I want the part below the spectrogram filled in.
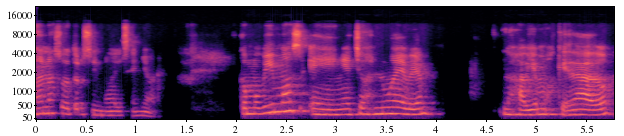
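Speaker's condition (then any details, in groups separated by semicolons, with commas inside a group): No condition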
